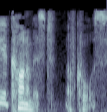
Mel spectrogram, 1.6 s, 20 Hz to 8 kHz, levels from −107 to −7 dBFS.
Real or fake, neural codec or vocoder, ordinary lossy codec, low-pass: real; none; MP3, 24 kbps; 7.2 kHz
